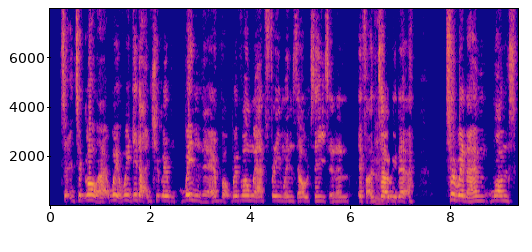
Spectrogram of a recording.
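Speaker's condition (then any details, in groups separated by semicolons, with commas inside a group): Cerebral palsy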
